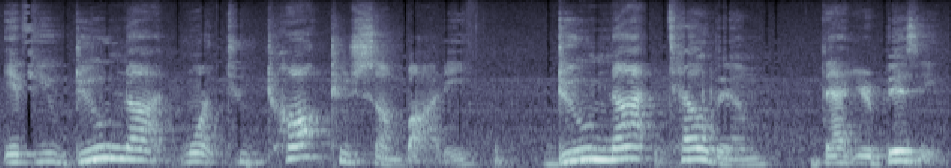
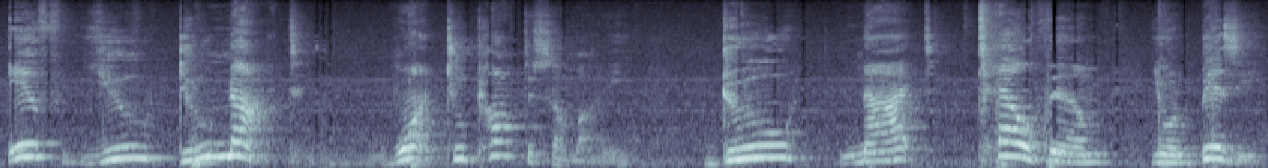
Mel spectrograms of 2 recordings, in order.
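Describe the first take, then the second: First: Slower, weighty "do not", "not" stressed; emphatic warning. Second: "do not" stretched very slow, higher and louder; last-time warning, each word hit hard; louder, higher emphatic repeat. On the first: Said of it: "Let me say this one more time". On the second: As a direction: spell out "If you do not" word by word, then "do not tell them you're busy" slowly and loud. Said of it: "One more time". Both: Shown as a demonstration.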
